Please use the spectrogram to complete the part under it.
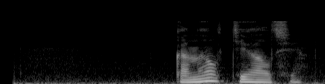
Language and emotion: Russian, neutral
